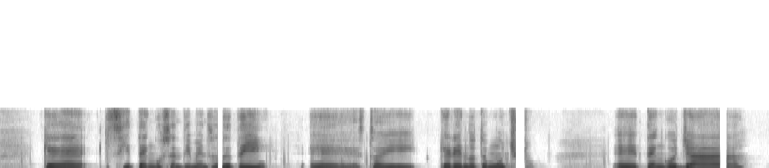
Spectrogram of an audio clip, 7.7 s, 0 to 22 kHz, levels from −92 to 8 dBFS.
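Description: Speech over a G.722 wideband call has packet loss on an ADPCM call: sharp silent holes at 2.17–2.30 s after "que sí tengo", 5.15–5.33 s after "ti eh estoy queriéndote", and 7.19–7.29 s. Unlike a plain dropout, the sound returns slightly distorted because the decoder's predictor has drifted from the sender's.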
